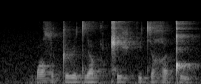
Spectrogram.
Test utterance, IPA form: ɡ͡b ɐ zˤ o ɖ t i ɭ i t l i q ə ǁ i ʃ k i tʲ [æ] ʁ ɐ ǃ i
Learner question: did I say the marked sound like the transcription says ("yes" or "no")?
no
